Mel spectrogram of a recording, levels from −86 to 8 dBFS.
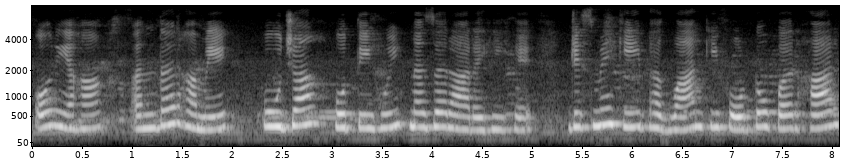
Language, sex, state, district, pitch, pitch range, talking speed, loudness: Hindi, male, Madhya Pradesh, Dhar, 275 Hz, 260-295 Hz, 135 wpm, -14 LUFS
